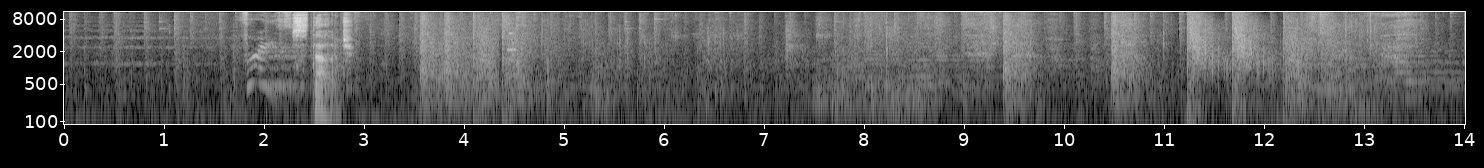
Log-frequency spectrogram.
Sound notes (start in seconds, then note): 3.4 guns firing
